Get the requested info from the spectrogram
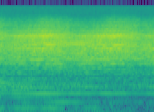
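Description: Electronic dance music from a club DJ set recorded on cassette, in a stretch without the kick drum: held synth tones only.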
